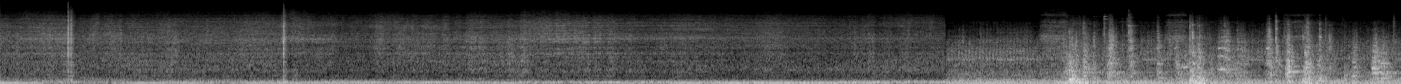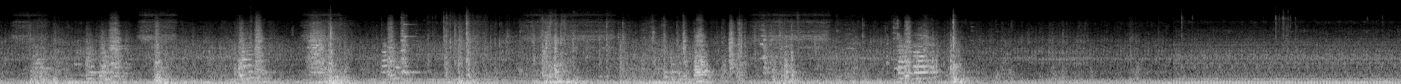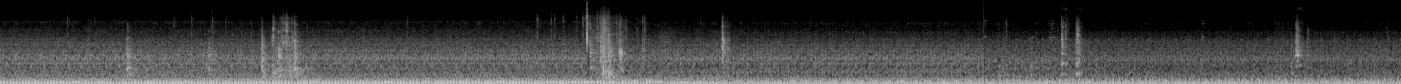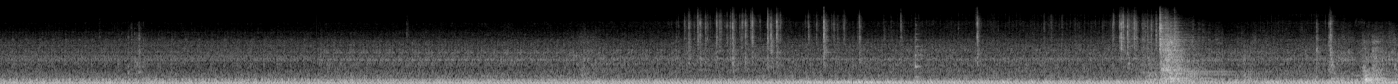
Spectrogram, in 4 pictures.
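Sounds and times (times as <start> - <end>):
engine idling: 0.0 - 56.0
sharp cracks: 48.5 - 53.8.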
